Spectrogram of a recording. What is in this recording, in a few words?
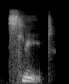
"sleet", Indian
